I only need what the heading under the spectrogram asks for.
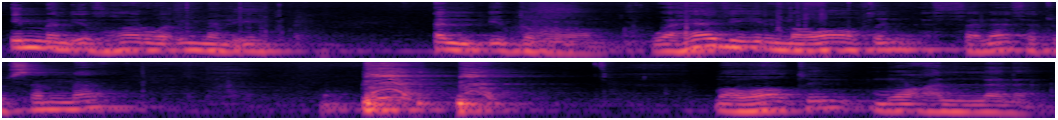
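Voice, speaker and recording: A man with an Egyptian accent teaching Quran recitation rules to a class, quizzing students with fill-in questions and chanting quoted verse lines slowly. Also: mid-range voice, lively intonation, darkish tone, roomy sound, slight background noise. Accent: Egyptian Arabic.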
